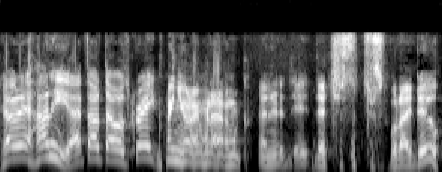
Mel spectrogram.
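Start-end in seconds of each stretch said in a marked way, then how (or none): 0.0-1.3 sing-song to his wife. Retold or imitated. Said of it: "I'll be like".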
